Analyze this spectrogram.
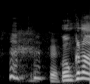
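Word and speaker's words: कोंकणा: बट आई am sure अगर आपको कोई पंजाबी मिले वो हमेशा कंकणा बोलेगा। कंकणा कोकणा क्यों साउथ में तो कण-कणा नहीं भी बोले।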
